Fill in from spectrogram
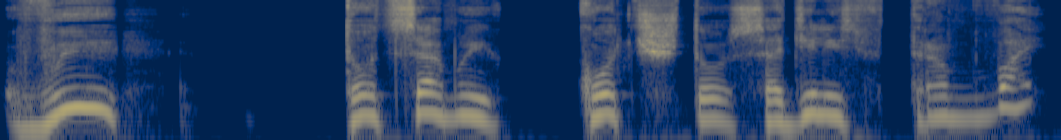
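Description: A man's voice: high voice, lively intonation, drawn-out words, darkish tone, no echo, clean studio sound, pitched above the performer's own voice, full character voice. A man doing a hesitant shaken writer. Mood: unsure. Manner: hesitant and stumbling. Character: shaken hesitant middle-aged male writer.

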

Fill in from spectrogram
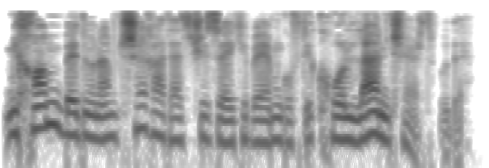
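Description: A woman reading an audiobook, voicing an angry, accusing husband in a harsh, bitter manner with a husky voice. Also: deep voice, darkish tone, dry recording, muffled recording, voice pushed down. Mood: cold. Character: angry menacing grieving husband, man.

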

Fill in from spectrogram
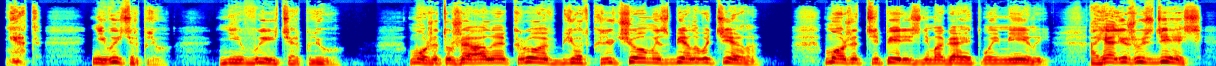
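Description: A man's voice: on the high side, unhurried, no echo, clean studio sound, natural voice. A man voicing a grieving young wife who pleads with passion in a storybook reading. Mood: anguished. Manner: impassioned, pleading.

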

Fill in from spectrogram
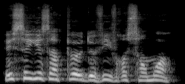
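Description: Woman reader doing a stingy old grouch, loud and sneering, audiobook character. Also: medium pitch, animated, a little slow. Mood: grumbling. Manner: loud, scornful shouting. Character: grumpy miserly old man scolding his animals.

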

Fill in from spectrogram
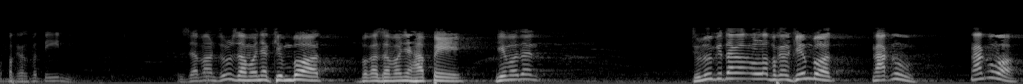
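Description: A man giving a lively religious lecture on a radio program, often stopping to check that his listeners understand. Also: medium pitch, big-room sound, muffled recording. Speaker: Islamic preacher.

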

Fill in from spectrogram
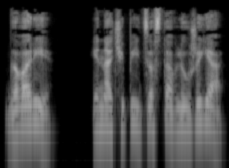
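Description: A woman's voice: lowish voice, moderate pace, darkish tone, no echo, close to an everyday voice. A woman voicing a blunt, impatient young woman warrior in a voice close to her own. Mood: hard demanding. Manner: blunt, demanding.

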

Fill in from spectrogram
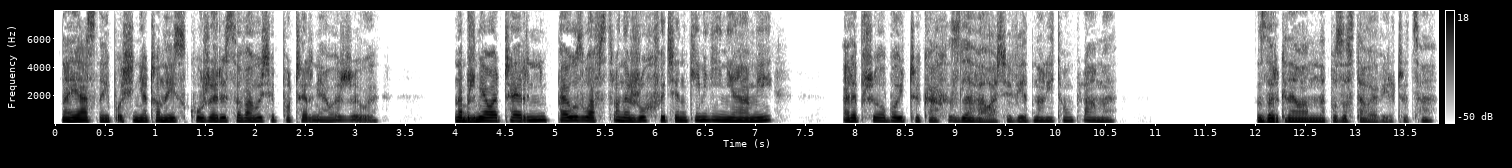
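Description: A woman's voice: mid-range voice, little pitch movement, normal speed, vocal fry, a little mellow, no room sound, clean studio sound. A woman reading a fantasy novel aloud in the first person, acting out the dialogue with drama. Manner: acted, voices dialogue dramatically. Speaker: audiobook narrator.

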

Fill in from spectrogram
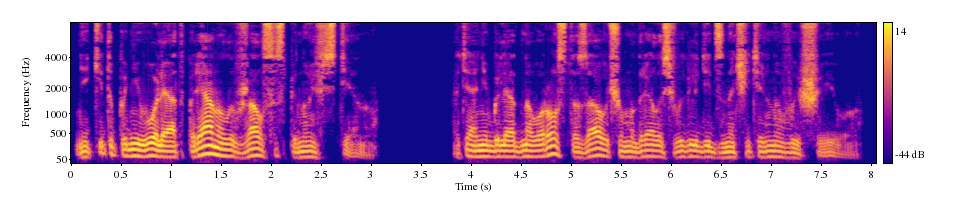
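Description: Husky, expressive male audiobook narrator. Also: low voice, a little fast, dry recording, clean studio sound. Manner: expressive reading. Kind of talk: scripted narration.

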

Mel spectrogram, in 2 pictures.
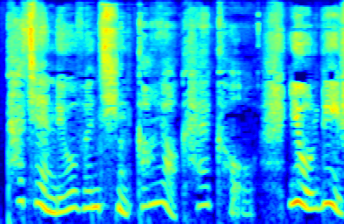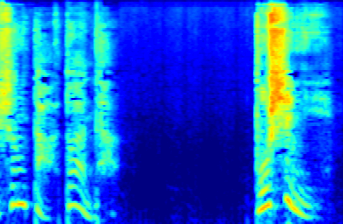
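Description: A woman narrating a novel in a measured storytelling reading. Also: high-pitched, sing-song, mellow, breathy edge.

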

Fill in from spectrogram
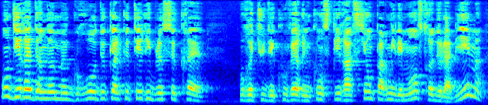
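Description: A woman's voice: medium pitch, moderate pace, a little mellow, lightly acted. A woman reading aloud as an irritated male doctor, pressing his friend with insistent, teasing questions. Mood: exasperated.

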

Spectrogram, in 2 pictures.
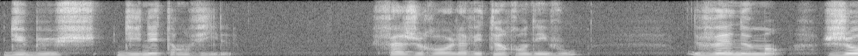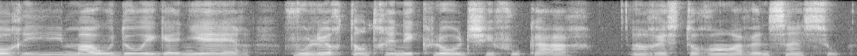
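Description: Woman reading an old novel audiobook, slow and expressive, measured. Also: on the low side. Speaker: audiobook reader. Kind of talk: scripted narration.

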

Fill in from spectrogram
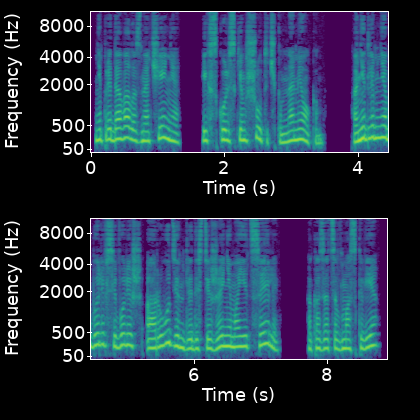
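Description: A woman's voice: lowish voice, warm tone, no room sound, studio quality. A woman narrating a first-person audiobook in a confessional, intimate storytelling manner.

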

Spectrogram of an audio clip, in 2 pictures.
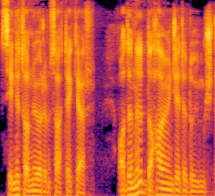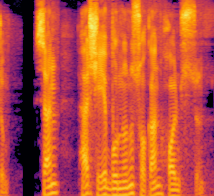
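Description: A man's voice: low voice, normal speed. A man voicing a furious, blustering old brute. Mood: angry threats. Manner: angry, blustering, shouting threats. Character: old, huge, violent male doctor, menacing. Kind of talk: audiobook character reading.

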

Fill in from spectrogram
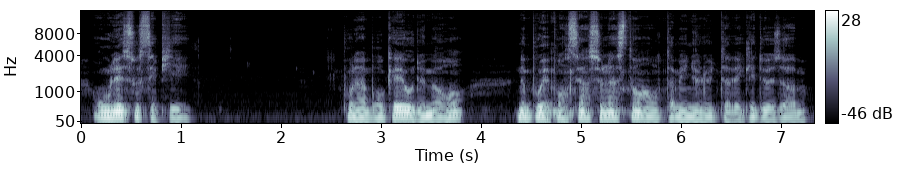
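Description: A man narrating a novel as an audiobook in a measured, dramatic reading. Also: mid-range voice, warm tone. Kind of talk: scripted narration.

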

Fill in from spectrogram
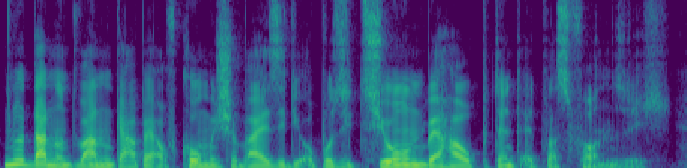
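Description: Low-voiced man reading a classic tale. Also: normal speed, dry recording, clean studio sound. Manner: expressive, rhythmic storytelling. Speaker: audiobook reader. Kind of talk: literary audiobook reading.

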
